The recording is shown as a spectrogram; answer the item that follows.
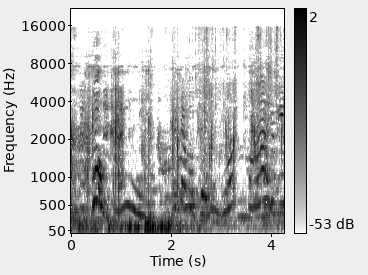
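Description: A young child's voice babbling and chattering quietly in short sounds that rise and fall in pitch.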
